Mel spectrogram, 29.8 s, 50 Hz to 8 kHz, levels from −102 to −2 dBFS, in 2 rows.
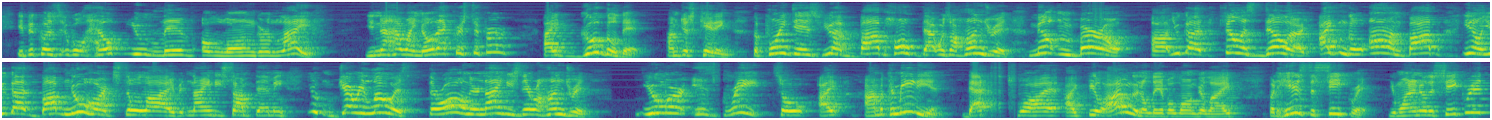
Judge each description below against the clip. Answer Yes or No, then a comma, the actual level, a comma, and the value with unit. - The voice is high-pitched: Yes, very high, 280 Hz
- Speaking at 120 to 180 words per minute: No, average, 195 wpm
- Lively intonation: Yes, wide, 6.4 semitones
